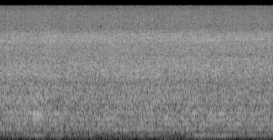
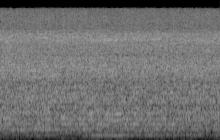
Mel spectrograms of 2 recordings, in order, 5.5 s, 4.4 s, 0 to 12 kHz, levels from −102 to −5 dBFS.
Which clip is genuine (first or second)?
second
